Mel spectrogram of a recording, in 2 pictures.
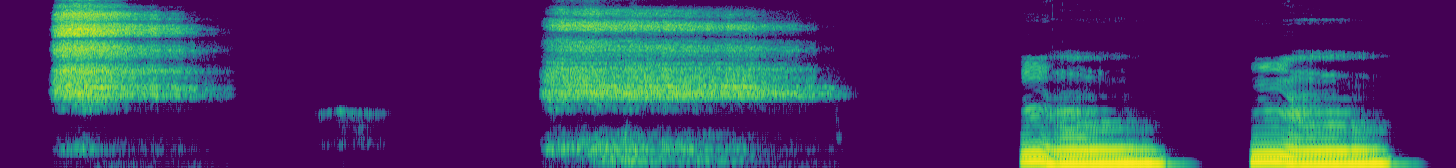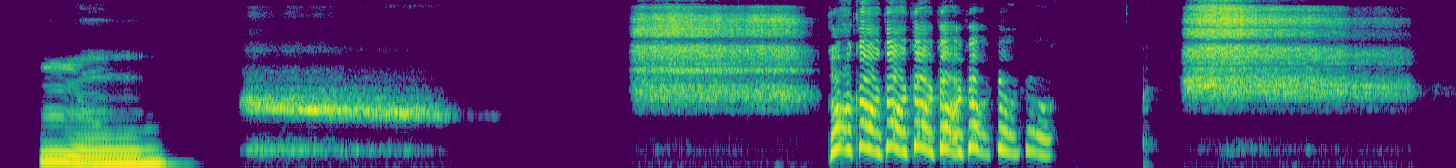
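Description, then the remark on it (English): A voice imitates soothing ocean sounds: about eight drawn-out vocal calls separated by pauses, alternating between high, airy squeals and lower, wavering, buzzy moans, fairly loud and with no talking. “No, I was doing soothing ocean sounds.”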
